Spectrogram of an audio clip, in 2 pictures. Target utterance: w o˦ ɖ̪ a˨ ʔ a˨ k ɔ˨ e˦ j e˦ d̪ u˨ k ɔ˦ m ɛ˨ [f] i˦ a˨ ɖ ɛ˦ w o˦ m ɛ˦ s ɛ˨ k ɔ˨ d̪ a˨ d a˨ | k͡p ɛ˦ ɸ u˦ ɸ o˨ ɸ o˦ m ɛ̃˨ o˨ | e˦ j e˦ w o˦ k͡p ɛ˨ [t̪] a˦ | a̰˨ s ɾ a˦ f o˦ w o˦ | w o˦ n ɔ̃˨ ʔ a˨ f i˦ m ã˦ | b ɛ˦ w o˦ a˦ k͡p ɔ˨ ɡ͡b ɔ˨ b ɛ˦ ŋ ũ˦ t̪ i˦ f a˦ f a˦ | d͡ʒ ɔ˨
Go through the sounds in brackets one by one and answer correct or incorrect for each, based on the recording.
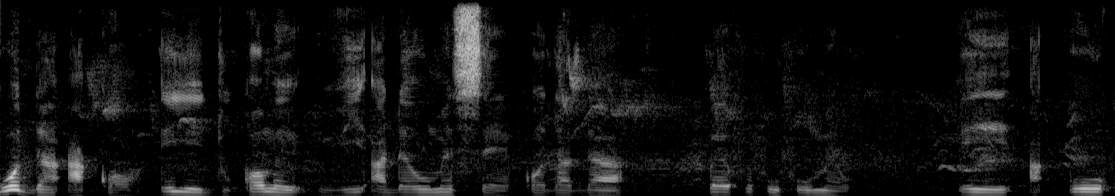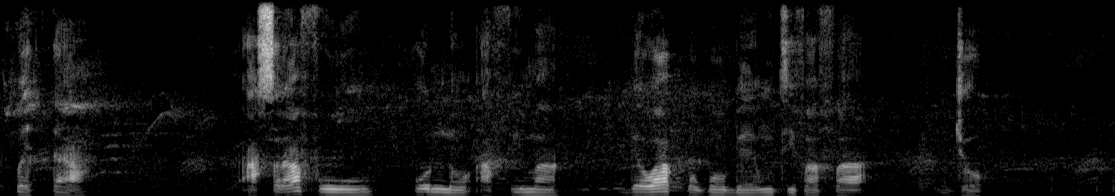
incorrect, correct

